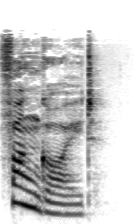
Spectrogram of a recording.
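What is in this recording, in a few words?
"fungoid", British English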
